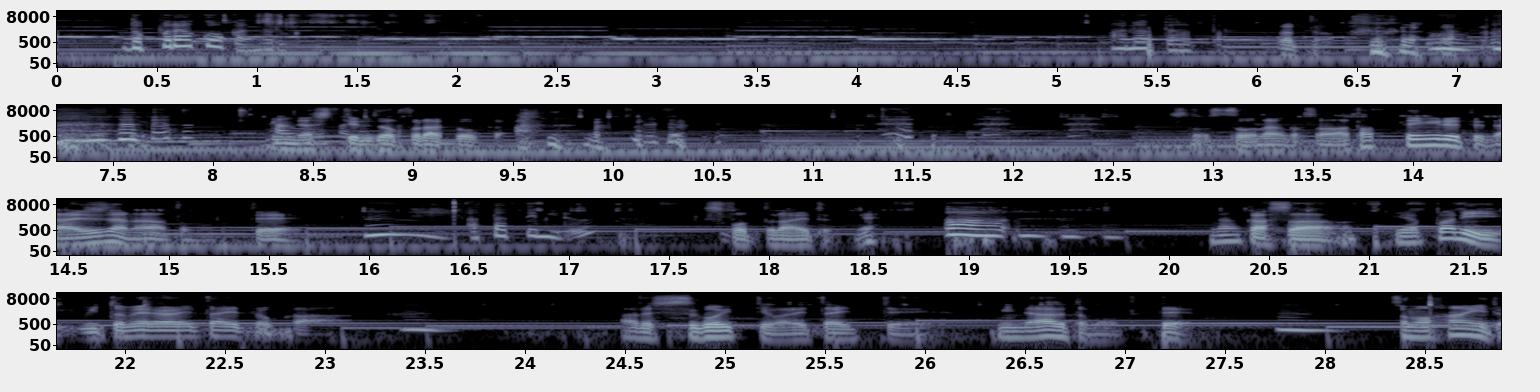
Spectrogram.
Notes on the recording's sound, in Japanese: 最寄駅から歩きながら。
